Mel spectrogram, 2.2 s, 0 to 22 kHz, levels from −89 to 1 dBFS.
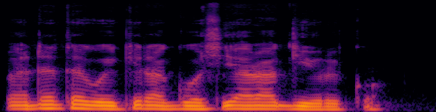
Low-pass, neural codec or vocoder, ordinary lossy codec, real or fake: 19.8 kHz; vocoder, 44.1 kHz, 128 mel bands, Pupu-Vocoder; none; fake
